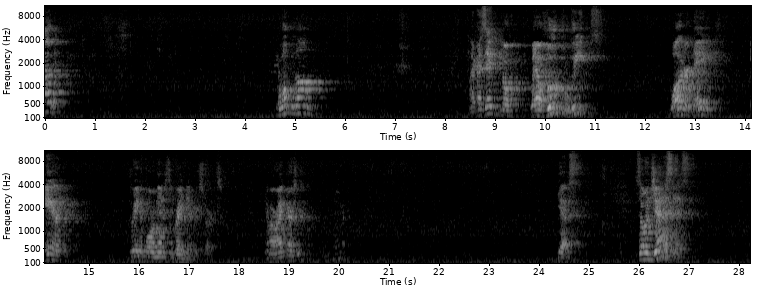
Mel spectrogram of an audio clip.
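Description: A man preaches with feeling into a microphone, in bursts with long pauses, in a large echoing hall.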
